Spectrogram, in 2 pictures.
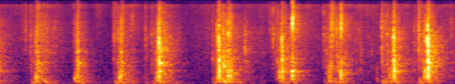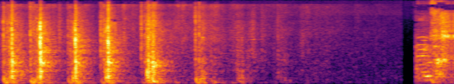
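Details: Sleeping pet dog indoors, busy in its sleep: soft, rough puffs of breath repeated about every half second, steady for around eight seconds, then a sudden break into louder noise at the very end.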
